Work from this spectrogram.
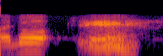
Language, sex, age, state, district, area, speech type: Manipuri, male, 45-60, Manipur, Churachandpur, urban, conversation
